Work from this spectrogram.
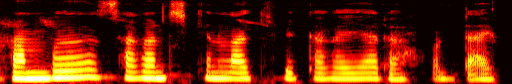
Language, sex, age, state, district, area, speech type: Bodo, female, 30-45, Assam, Baksa, rural, spontaneous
